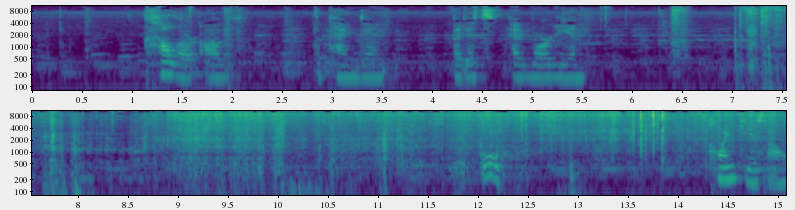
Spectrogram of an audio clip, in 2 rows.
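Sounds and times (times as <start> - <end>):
cardboard box flaps opening: 7.2 - 13.5
bubble wrap crinkling: 8.0 - 15.0.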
